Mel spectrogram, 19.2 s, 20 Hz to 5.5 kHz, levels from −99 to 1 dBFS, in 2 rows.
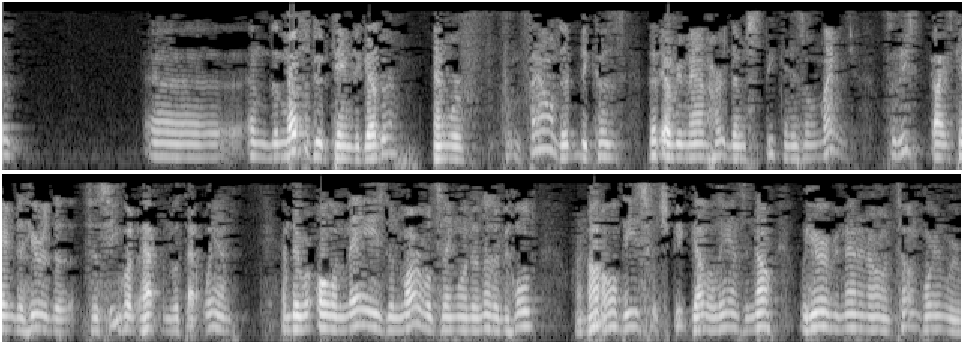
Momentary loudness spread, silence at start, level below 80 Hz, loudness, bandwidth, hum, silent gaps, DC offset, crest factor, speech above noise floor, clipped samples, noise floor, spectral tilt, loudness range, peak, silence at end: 13 LU; 0 s; -50 dBFS; -18 LUFS; 5 kHz; none; none; under 0.1%; 18 dB; 50 dB; under 0.1%; -67 dBFS; -9.5 dB/octave; 3 LU; 0 dBFS; 0 s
